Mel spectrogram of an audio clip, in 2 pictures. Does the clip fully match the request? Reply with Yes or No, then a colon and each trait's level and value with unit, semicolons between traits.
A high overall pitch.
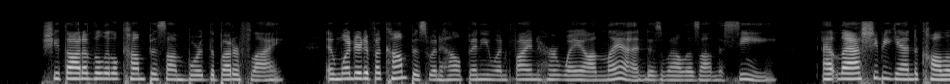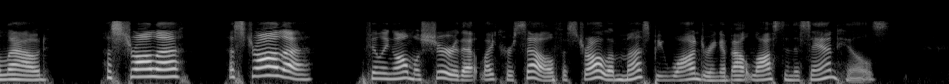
Yes: high, 230 Hz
